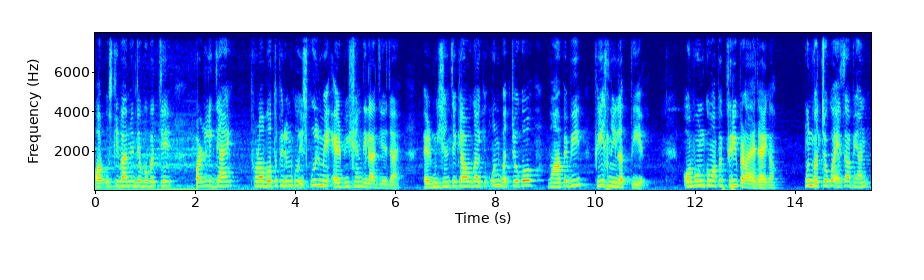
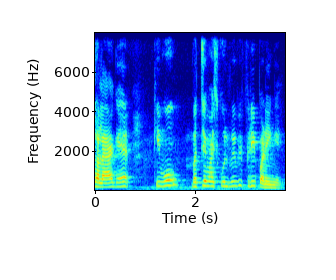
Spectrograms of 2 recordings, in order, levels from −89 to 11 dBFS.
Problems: none marked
